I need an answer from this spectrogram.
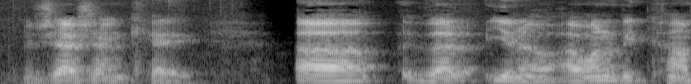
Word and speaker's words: Jia Zhangke: Well, I mean, what it made me feel is the how do you pronounce the director's name? Jia Zhangke. Jia Zhangke.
